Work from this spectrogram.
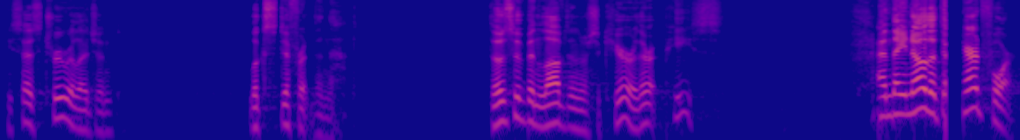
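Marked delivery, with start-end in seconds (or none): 0.1-7.2 low, soft preaching with pauses; hushed, reflective preaching. Real, not acted. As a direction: settle low and quiet to reassure them.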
